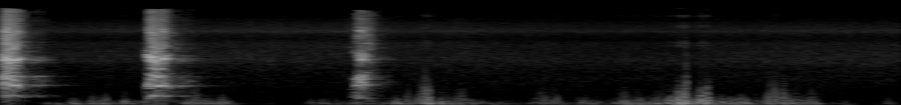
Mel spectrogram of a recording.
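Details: Newfoundland dog barking while fighting off a wild animal at home: three sharp, harsh barks roughly a second apart, followed by a steady low rumbling noise through the rest of the recording.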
